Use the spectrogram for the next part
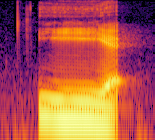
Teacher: So there's two e's, e elongated, and then e, iie. And you might notice this is creating a ye sound as you're saying it, iie, but there is no ye in the Japanese language.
